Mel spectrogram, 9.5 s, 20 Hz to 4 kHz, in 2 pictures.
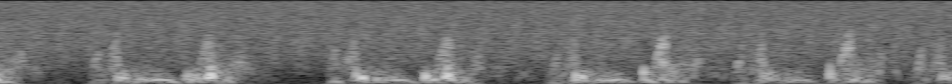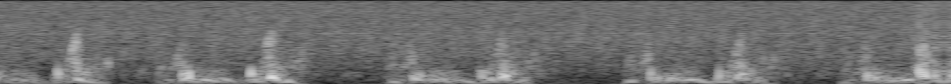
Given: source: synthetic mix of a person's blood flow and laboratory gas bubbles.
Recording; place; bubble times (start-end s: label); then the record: Doppler ultrasound of blood flow; precordium
9.36-9.52 s: bubbles
From the record:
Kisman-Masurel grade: 213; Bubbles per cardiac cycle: several, 3 to 8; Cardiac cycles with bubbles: 1 to 10%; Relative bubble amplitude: loud (0.450 to 0.775); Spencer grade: 1 (occasional bubble signal discernible with the cardiac motion signal, with majority of cardiac periods free of bubbles); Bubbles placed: anywhere in the cardiac cycle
